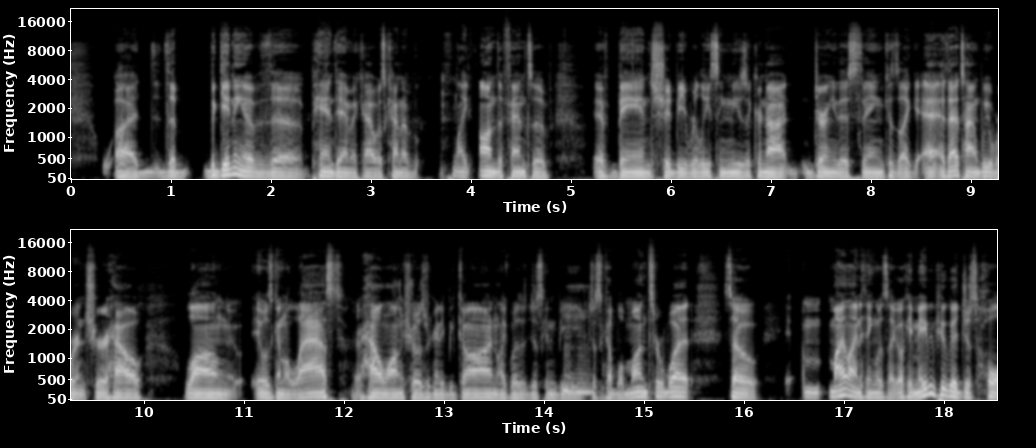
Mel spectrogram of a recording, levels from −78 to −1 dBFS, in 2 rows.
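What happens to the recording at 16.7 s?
Nothing goes wrong at 16.7 s; the speech plays through that moment intact, with no dropout, click or distortion.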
